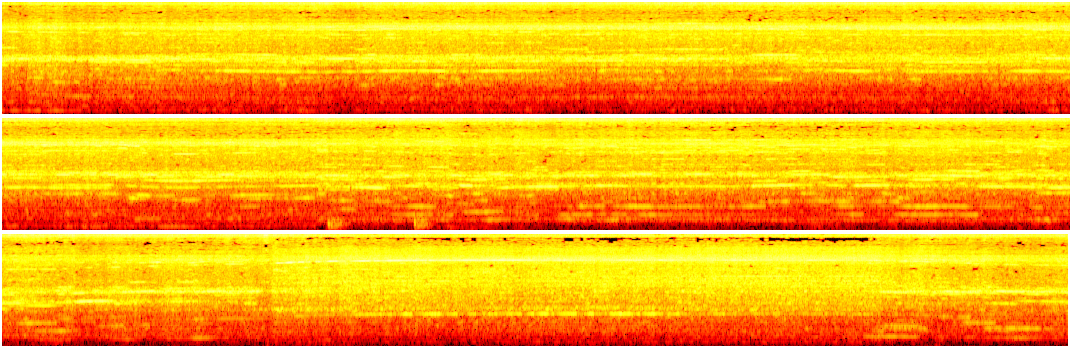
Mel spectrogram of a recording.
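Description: Handheld angle grinder whining steadily as it cuts into the sheet metal inside a van's front wheel arch, trimming it so that a bigger wheel clears. Its pitch sags under load around the middle, with a couple of knocks, and climbs back up about two-thirds of the way through.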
